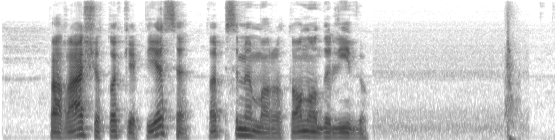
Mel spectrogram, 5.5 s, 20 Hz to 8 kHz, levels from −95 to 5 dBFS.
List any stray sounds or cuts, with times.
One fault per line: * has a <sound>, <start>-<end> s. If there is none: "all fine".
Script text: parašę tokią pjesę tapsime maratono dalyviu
* has a whoosh, 5.0-5.2 s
